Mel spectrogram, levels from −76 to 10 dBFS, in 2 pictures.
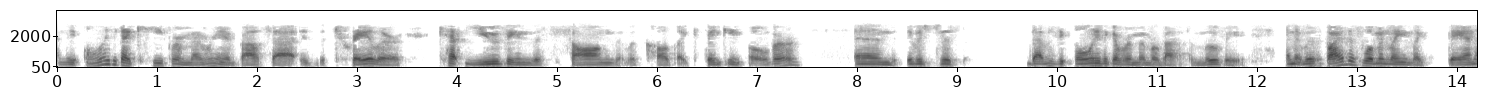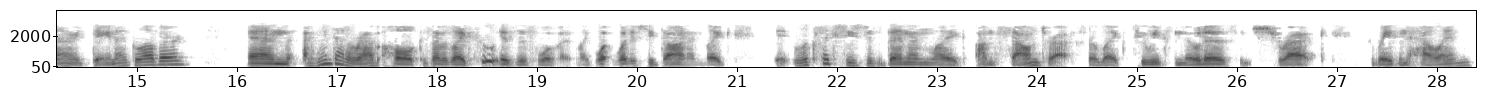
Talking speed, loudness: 190 wpm, -25 LUFS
